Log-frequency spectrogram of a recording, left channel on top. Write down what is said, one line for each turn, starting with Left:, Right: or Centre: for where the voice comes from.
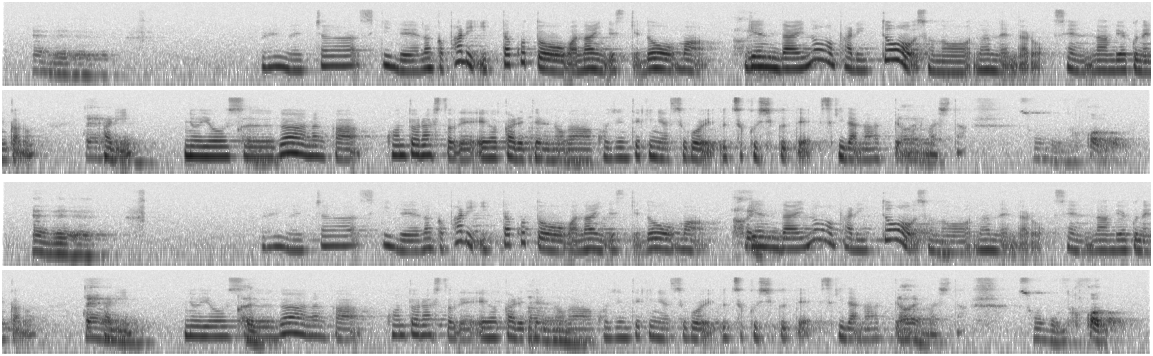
Right: ええ、ええ、ええ
Left: これめっちゃ好きで、なんかパリ行ったことはないんですけど、まあ、
Right: はい。
Left: 現代のパリと、その何年だろう、
Right: うん
Left: 千何百年かの
Right: ええ、
Left: パリの様子が、
Right: はい。
Left: なんかコントラストで描かれてるのが、
Right: うんうん。
Left: 個人的にはすごい美しくて好きだなって思いました。
Right: はい。そう、なんか、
